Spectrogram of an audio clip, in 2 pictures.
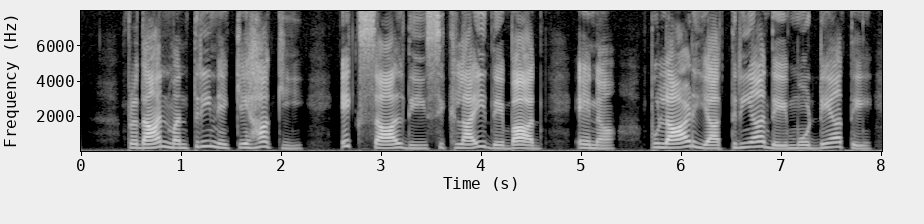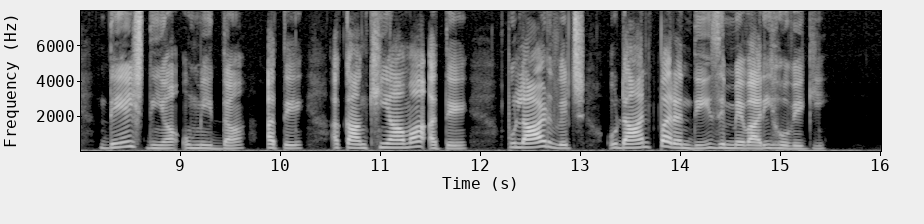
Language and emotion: Punjabi, neutral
